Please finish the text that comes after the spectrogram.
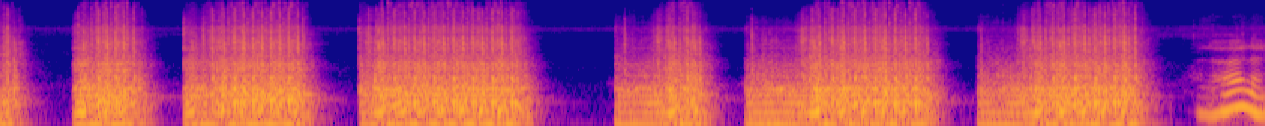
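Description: Sewing machine stitching a hem on fabric in several bursts of rapid mechanical whirring, each lasting about a second or so with short pauses between, loud and close, ending with a brief tonal whir.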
